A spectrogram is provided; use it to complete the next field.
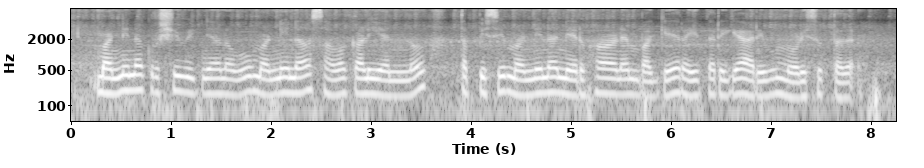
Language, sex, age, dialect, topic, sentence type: Kannada, female, 51-55, Mysore Kannada, agriculture, statement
